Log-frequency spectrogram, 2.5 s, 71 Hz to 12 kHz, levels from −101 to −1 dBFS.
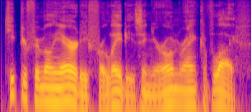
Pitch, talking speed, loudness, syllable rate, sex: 90 Hz, 265 wpm, -17 LUFS, 6.5 syllables/s, male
